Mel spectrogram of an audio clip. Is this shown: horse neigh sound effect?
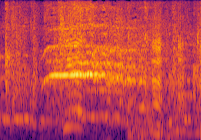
yes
